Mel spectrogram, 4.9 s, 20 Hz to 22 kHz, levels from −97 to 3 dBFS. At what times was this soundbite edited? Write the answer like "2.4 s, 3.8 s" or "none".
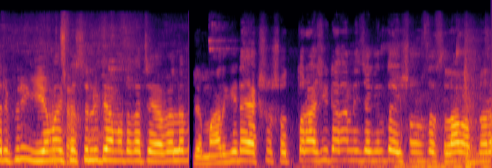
1.9 s

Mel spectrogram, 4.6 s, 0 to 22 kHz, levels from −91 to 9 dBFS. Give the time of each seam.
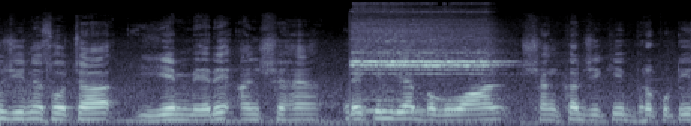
2.2 s

